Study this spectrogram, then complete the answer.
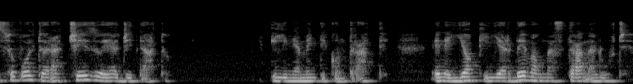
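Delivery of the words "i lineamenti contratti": ordinary delivery, nothing marked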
